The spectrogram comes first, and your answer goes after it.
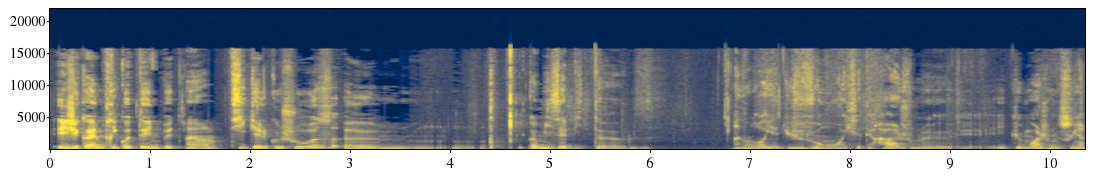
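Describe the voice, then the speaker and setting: A woman's voice: mid-range voice, vocal fry, darkish tone. A middle-aged woman hosting a knitting and sewing podcast, chatting her way through her finished projects and often wrapping up with "voilà". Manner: chatty, rambling explanations with frequent "voilà". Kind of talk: casual show-and-tell of finished projects.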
